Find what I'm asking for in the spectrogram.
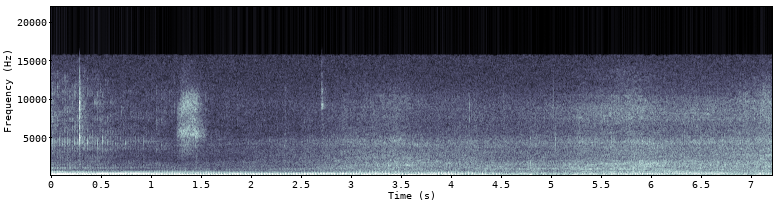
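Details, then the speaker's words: Scrapyard Suzuki Smash small single after tightening cam chain, makeshift exhaust and fresh oil: steady, even putter with no chain rattle or ticking; healthy running. "cek sound setelah tadi kita kencengin untuk ketengnya kemudian kita juga kasih untuk kenalpotnya alakadarnya"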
